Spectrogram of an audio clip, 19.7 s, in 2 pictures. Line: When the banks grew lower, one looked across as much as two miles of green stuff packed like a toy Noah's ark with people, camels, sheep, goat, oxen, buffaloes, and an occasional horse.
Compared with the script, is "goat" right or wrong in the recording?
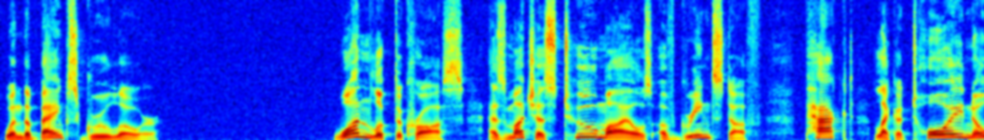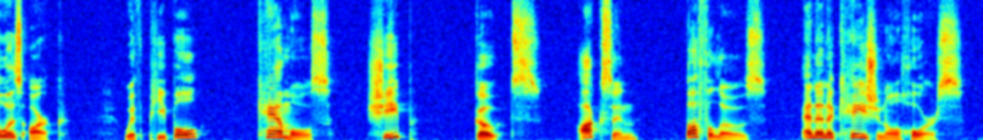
wrong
